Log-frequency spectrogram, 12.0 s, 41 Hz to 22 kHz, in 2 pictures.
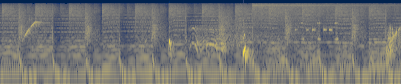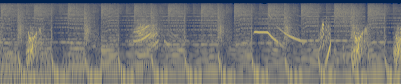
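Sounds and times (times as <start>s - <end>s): electronic music with steady beat: 0.0s - 12.0s
sliding synth figure: 5.6s - 6.8s.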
